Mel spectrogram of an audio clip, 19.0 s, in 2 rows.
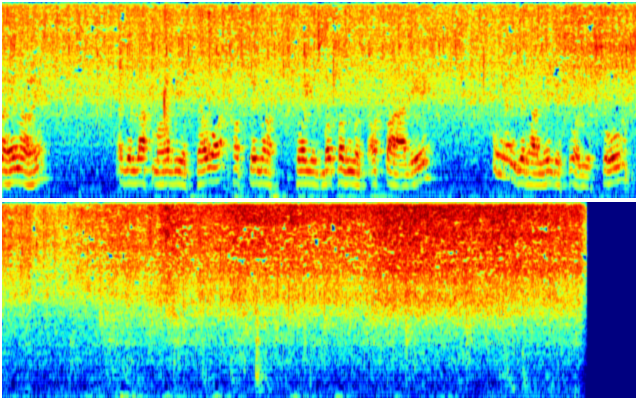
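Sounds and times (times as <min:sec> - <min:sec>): meat sizzling in hot oil: 0:00.0 - 0:18.3
spatula stirring in pan: 0:10.5 - 0:16.5.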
